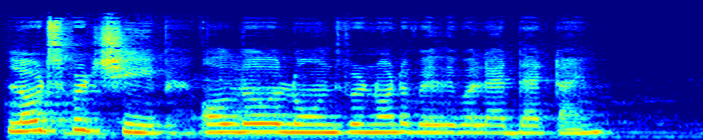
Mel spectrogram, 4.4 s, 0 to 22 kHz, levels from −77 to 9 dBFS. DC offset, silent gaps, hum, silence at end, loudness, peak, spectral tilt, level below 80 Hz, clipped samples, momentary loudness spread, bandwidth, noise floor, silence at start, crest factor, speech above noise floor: under 0.1%; none; none; 0.6 s; -17 LUFS; -2 dBFS; -3.5 dB/octave; -60 dBFS; under 0.1%; 11 LU; 15 kHz; -53 dBFS; 0.05 s; 16 dB; 37 dB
